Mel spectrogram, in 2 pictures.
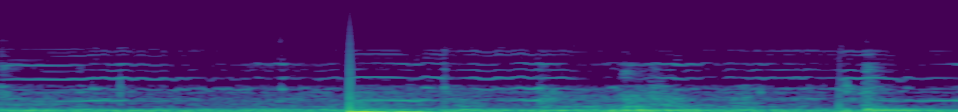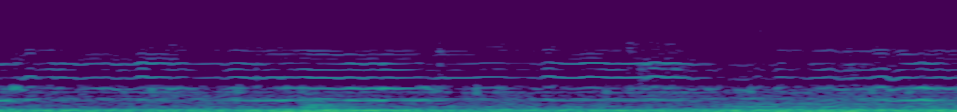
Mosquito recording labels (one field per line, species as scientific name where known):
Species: Culex quinquefasciatus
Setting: cup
